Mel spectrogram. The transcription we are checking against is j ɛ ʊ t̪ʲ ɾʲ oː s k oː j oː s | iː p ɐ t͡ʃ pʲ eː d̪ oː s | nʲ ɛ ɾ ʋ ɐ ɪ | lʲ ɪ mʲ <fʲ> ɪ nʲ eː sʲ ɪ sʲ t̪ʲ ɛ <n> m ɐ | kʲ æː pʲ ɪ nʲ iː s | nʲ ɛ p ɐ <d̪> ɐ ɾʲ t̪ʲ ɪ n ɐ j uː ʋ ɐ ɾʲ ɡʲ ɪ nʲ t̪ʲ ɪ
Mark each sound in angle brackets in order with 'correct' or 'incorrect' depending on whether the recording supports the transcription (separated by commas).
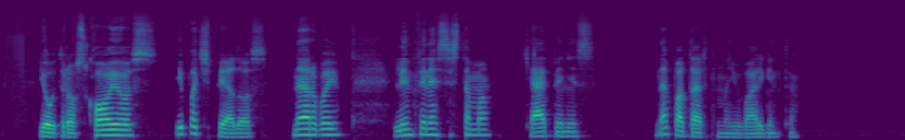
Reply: correct, incorrect, incorrect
